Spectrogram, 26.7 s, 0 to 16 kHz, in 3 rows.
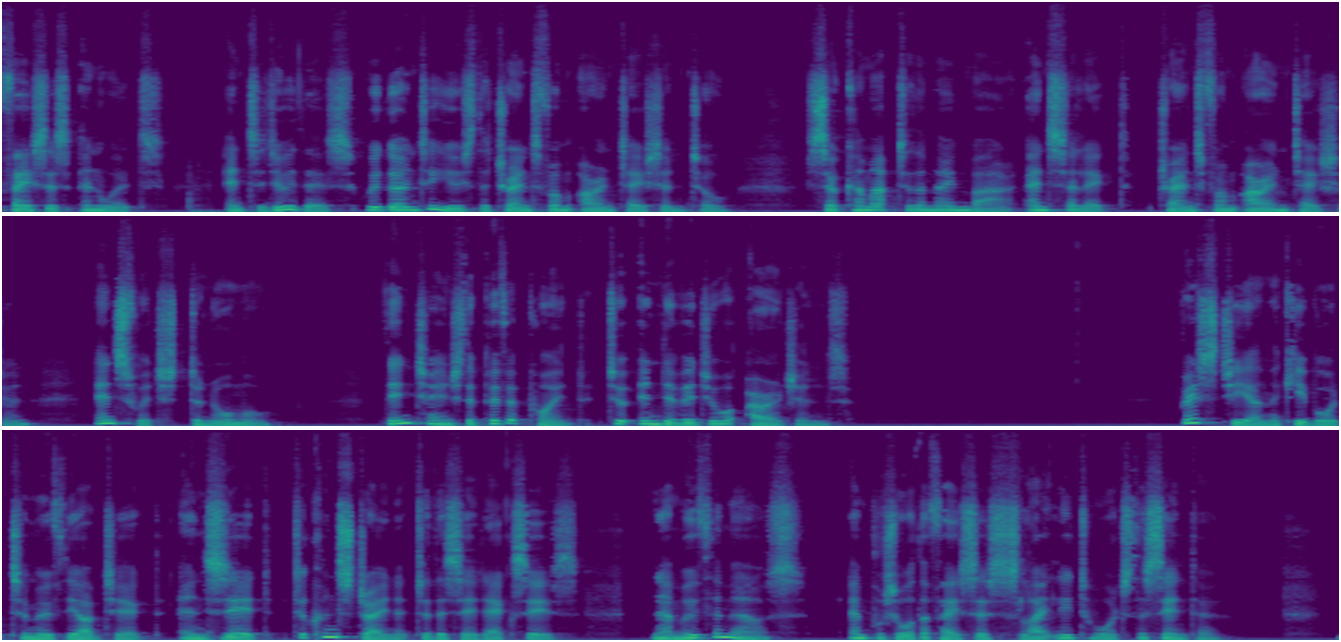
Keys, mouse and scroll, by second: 7.4-15.1 drag, 18.6 g, 21.5 z.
